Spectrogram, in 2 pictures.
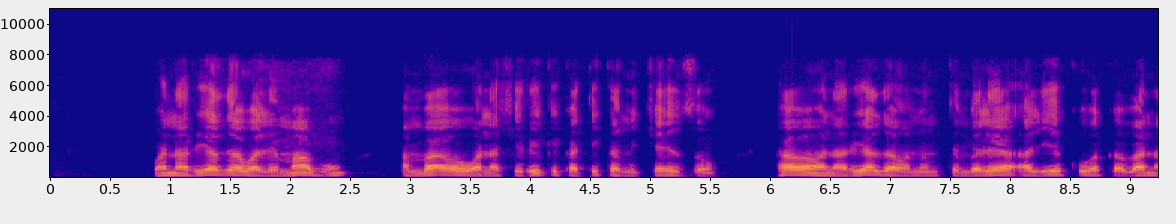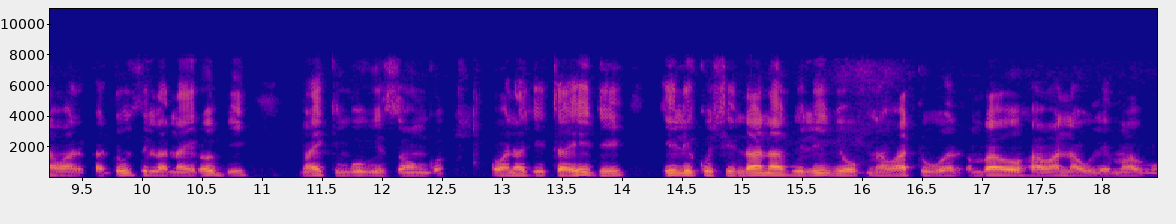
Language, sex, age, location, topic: Swahili, male, 36-49, Wajir, education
